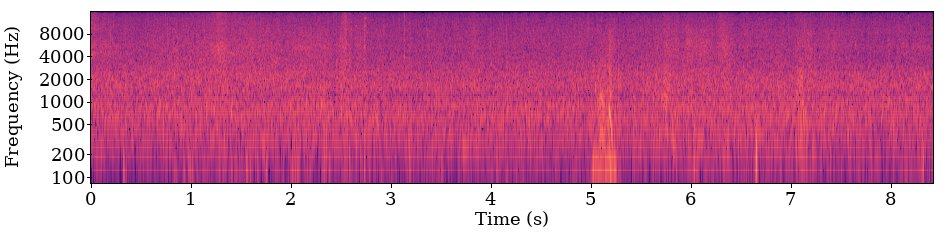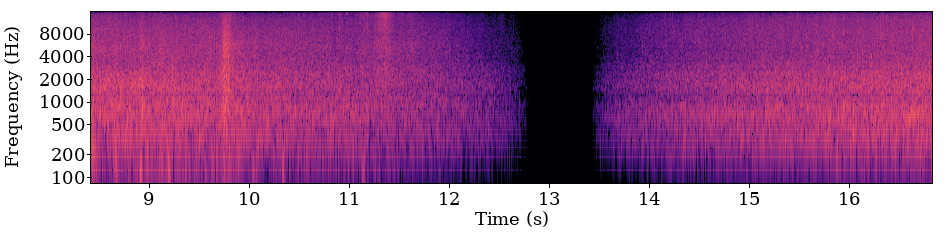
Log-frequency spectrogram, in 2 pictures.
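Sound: river water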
